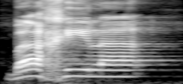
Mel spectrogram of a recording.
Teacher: tafkhimnya di sini dinamakan tafkhim nisbi karena dia kasrah, tidak begitu kuat, tidak seperti fathah khalaqana kha yang fathah.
